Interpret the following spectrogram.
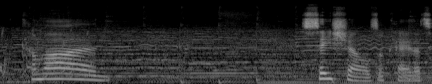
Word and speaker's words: Seychelles: my little planet what's up come on seychelles okay that's how you say it thank you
